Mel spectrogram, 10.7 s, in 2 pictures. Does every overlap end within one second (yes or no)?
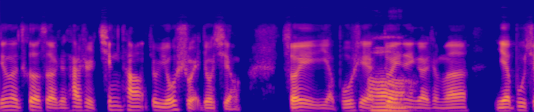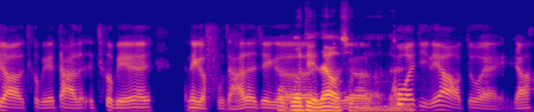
no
